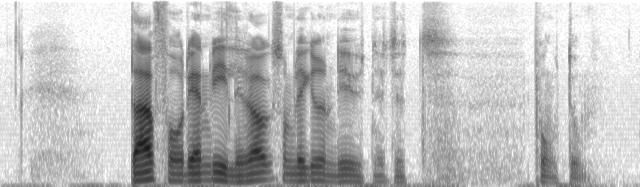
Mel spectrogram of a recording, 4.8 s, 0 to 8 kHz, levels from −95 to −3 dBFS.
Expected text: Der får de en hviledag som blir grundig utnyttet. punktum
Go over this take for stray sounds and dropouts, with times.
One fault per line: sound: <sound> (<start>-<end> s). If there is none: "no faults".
no faults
